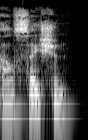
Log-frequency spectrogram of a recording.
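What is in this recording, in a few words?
"alsatian", British English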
